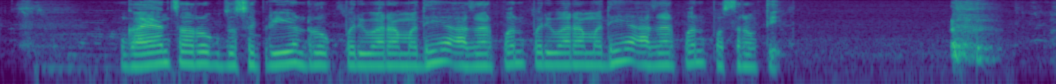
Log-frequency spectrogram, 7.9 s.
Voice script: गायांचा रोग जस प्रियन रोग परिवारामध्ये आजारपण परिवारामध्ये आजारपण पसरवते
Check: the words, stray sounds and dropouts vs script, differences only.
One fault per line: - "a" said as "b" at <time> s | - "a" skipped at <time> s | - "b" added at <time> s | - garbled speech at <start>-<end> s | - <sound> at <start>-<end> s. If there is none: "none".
- cough at 7.1-7.5 s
